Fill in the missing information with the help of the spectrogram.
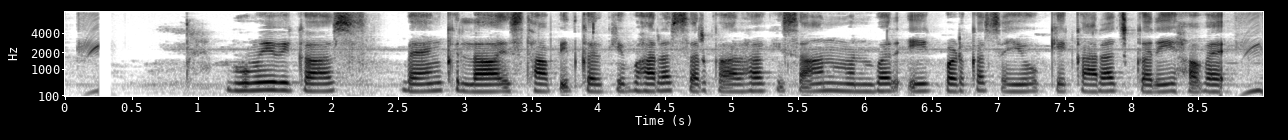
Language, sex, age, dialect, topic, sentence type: Chhattisgarhi, female, 18-24, Western/Budati/Khatahi, banking, statement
